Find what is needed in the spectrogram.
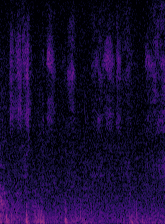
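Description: Faint strokes of a marker pen writing on a whiteboard, a series of short scratches.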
